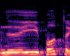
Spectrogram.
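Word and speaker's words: 抜穂: 抜き穂、はい、それでぬいぼと読むんです。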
